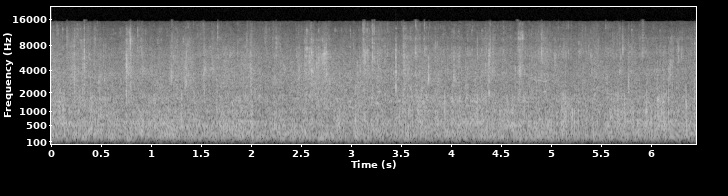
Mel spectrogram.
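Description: Steady outdoor street noise, a continuous hiss scattered with faint light ticks and clicks.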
